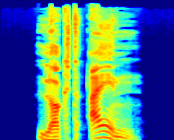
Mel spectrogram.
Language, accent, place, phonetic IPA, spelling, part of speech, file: German, Germany, Berlin, [ˌlɔkt ˈaɪ̯n], loggt ein, verb, De-loggt ein.ogg
- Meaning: inflection of einloggen: 1. second-person plural present 2. third-person singular present 3. plural imperative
